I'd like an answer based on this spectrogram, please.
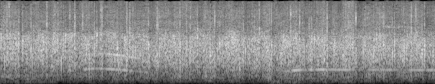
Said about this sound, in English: It says, the audience first gasped, which was followed by slow applause that turned into cheers.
